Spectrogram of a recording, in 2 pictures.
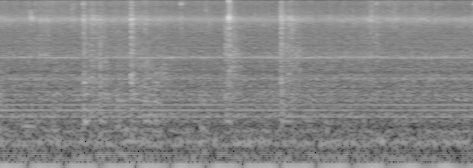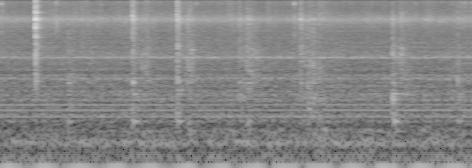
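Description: Glass-top electric cooktop humming, its low hum pulsing evenly about three times a second, with a few light clicks of wooden chopsticks against the nonstick pan as the stir-fried vegetables are turned.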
